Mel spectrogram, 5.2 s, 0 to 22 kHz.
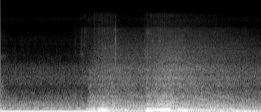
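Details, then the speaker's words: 2013 Subaru Impreza after engine swap following timing chain failure, earlier cam position actuator code: low steady boxer idle with brief throttle blips, even rumble, no misfire stumble; normal idle, running like a typical Subaru. "sounds like you're typical Subaru now yeah no that's getting way better"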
